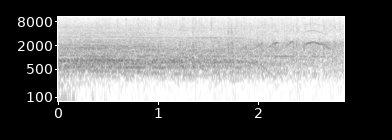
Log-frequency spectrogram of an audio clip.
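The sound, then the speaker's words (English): An audience applauds and cheers in a steady, dense wash of clapping that holds at an even loudness throughout, with a brief whistle or whoop rising near the end, responding to a preacher's call to make noise if God has been faithful to them. “Make a little noise if God's been faithful to you.”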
